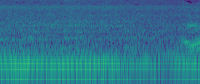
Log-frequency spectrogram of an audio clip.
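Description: Handheld gas torch flame burning steadily against a steel wrench, a continuous low rumbling roar.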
